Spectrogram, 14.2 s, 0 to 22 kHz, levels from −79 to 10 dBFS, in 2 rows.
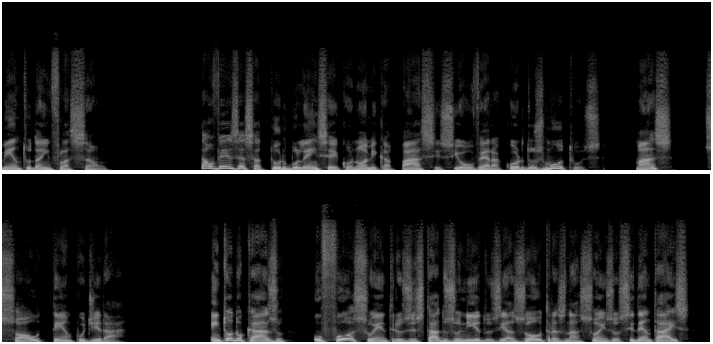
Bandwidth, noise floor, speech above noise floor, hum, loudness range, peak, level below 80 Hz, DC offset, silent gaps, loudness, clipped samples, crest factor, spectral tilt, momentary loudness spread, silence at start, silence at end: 16.5 kHz; under -90 dBFS; over 65 dB; none; 4 LU; -8 dBFS; -58 dBFS; under 0.1%; 9.02-9.10 s; -25 LUFS; under 0.1%; 18 dB; -5 dB/octave; 10 LU; 0 s; 0.25 s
